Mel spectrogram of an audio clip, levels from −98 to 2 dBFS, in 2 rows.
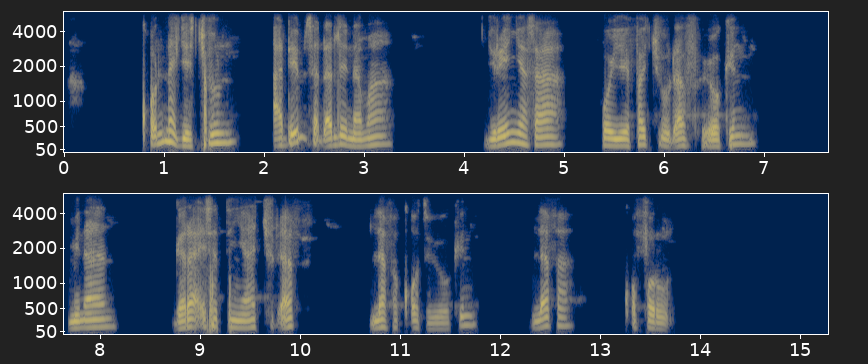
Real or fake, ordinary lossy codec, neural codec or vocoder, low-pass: real; Opus, 24 kbps; none; 5.4 kHz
